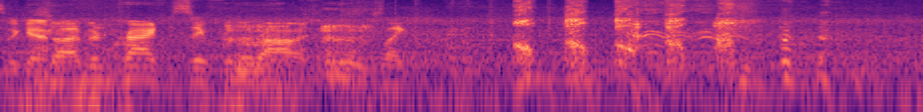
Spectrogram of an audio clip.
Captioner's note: exaggerated chewing noises; all laugh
